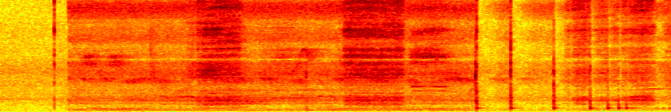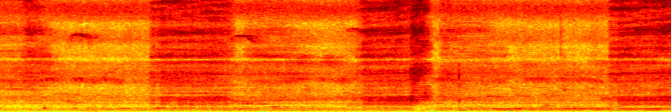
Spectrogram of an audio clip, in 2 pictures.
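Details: Juvenile spectacled cobra about a foot long, held in an aquarium at Gampaha, Sri Lanka, hissing while confronting danger: loud breathy rasping bursts, each lasting one to two seconds, repeated several times, with a few sharp taps midway.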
